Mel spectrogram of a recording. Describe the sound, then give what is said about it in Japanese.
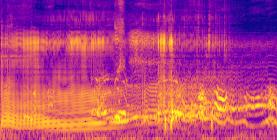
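A long, squeaky fart sound with a wavering, whiny pitch, fairly loud, stretching almost three seconds without a break. “はい、おならこきます。臭いおなら。”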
